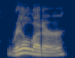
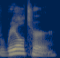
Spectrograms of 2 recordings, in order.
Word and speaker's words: Realtor: two three thank you it's not three syllables real letter it's realtor two syllables you feel me okay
